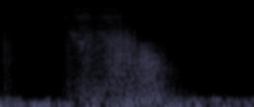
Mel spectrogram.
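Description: A magical whoosh sweeps up and fades.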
